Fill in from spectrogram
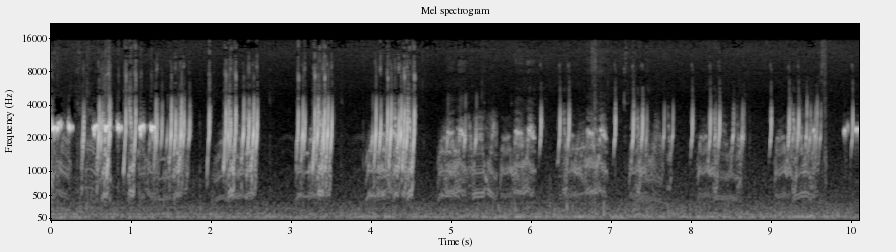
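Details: A Common quail (Coturnix coturnix) on the morning of 20 February 2024 gives bursts of sharp, high whistled notes in quick, uneven runs, with rougher chattering notes between them; laughter is heard nearby.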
